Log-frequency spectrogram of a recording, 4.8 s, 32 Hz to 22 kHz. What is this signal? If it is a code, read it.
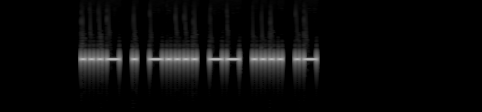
Morse code, heard as a keyed tone, about 28 wpm, 700 Hz. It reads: VE6MHA
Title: DXCC-100 Call Signs - 6 Characters - 28wpm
